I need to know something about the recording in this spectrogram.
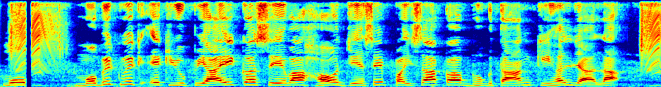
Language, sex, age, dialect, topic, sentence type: Bhojpuri, male, 18-24, Western, banking, statement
